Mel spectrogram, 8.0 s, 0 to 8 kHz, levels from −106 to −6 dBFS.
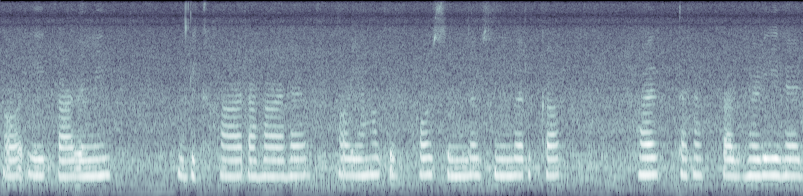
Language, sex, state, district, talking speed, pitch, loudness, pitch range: Hindi, female, Jharkhand, Ranchi, 135 wpm, 215 Hz, -17 LUFS, 210-220 Hz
